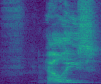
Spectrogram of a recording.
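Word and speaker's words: Helles: Hellis? Hellies? Helly? Is that what how it's pronounced? Hellies? I would say close.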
